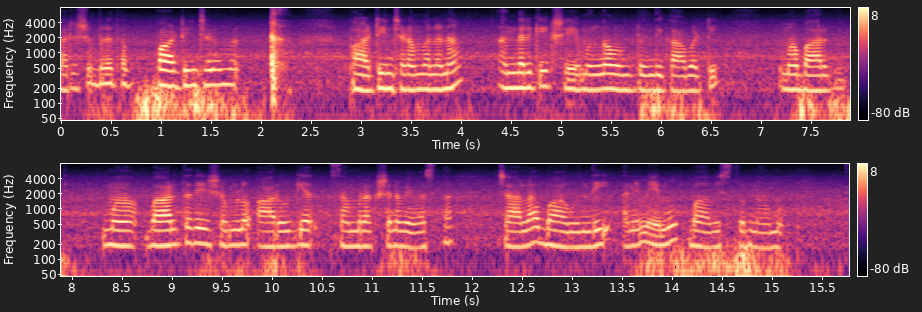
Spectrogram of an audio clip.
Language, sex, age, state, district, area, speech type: Telugu, female, 18-30, Andhra Pradesh, Kurnool, rural, spontaneous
